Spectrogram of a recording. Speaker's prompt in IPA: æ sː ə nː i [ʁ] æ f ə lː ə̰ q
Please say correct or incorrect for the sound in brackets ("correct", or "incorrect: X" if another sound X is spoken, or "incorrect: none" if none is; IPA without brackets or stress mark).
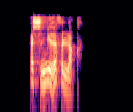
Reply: incorrect: ð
